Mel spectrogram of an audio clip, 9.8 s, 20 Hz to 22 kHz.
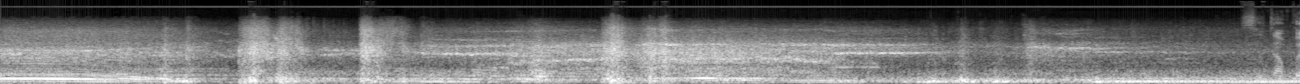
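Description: Roaring NASCAR Busch Series race car engines at Charlotte Motor Speedway during the Carquest Auto Parts 300, loud and continuous with sharp passing surges and tire noise, under excited commentary.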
